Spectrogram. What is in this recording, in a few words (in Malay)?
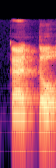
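"katuk", Malay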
